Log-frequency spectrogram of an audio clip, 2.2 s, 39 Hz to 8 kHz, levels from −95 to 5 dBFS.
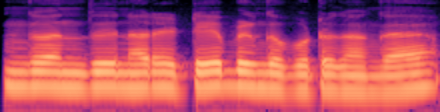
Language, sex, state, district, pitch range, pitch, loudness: Tamil, male, Tamil Nadu, Kanyakumari, 115-135 Hz, 130 Hz, -14 LUFS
